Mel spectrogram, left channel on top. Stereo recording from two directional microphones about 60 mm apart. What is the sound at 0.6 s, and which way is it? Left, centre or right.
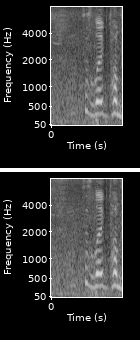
Speech, centre.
